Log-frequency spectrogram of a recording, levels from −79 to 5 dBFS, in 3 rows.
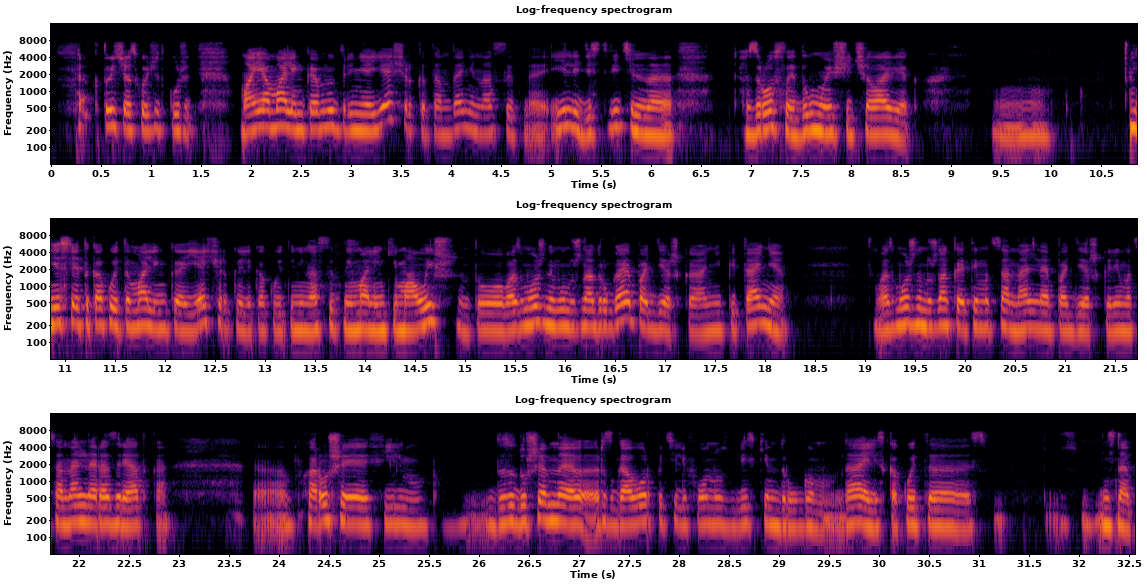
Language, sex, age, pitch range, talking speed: Russian, female, 20-39, 165-195 Hz, 105 wpm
